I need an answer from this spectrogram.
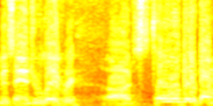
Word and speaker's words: Lavery: Ivy slavery excuse me Lavery common mispronunciation good evening everyone my name is Andrew Lavery just a little bit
